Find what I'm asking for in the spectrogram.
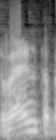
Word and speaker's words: Venta: Uh, nevis venta, bet venta.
